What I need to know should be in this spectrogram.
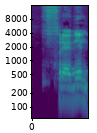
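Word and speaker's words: Fresnel: फ्रेस्नेल, S silent है, फ्रेनेल पढ़ते इसको, फ्रेनेल।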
